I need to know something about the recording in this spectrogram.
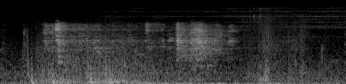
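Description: A bright shimmering chime rings out as items are picked up.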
